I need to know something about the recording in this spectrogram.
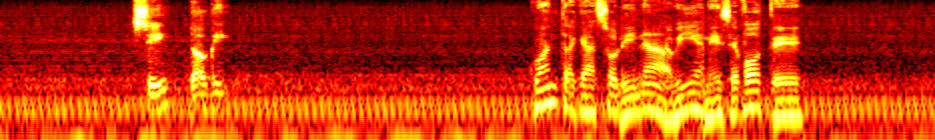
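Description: A young man calls out and asks questions with animation.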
